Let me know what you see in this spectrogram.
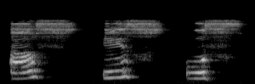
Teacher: اس میں ہوا جاری رہے گی، آواز جاری رہے گی، اور بھاری ادا کیا جاتا ہے، اور اس میں بھی سیٹی کی آواز پائی جاتی ہے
